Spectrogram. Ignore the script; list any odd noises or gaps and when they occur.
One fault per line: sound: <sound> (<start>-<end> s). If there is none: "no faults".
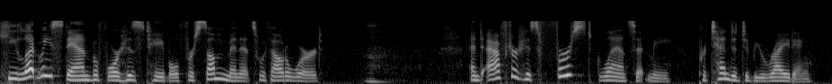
sound: sigh (3.6-4.2 s)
